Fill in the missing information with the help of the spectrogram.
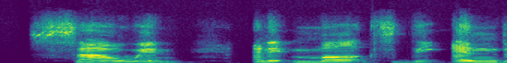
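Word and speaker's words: Samhain: It looks like Sam Hyen, but apparently it's pronounced Sawin. Sawin.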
